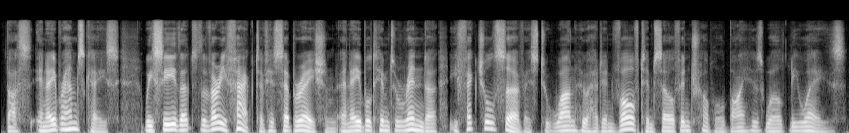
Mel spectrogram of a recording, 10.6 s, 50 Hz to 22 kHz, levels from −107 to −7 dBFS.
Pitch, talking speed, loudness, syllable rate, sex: 125 Hz, 175 wpm, -18 LUFS, 5.1 syllables/s, male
